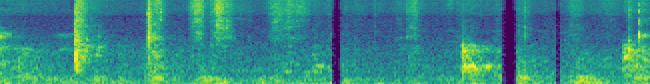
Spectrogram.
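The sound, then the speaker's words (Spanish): Playing cards are shuffled during a card reading: faint, papery riffles and flicking ticks in a few short bursts, with no voices. “Voy a revolver las cartas”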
